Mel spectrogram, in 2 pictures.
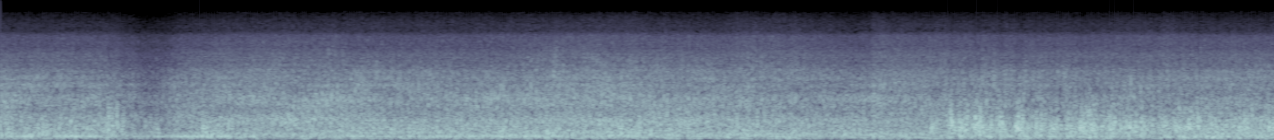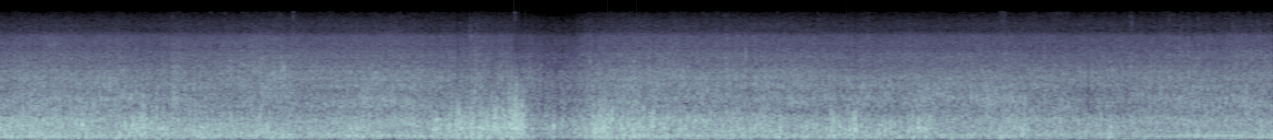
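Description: Steady wind rushes and buffets the microphone throughout on a road trip, a continuous loud roar with occasional gusts and no speech.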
